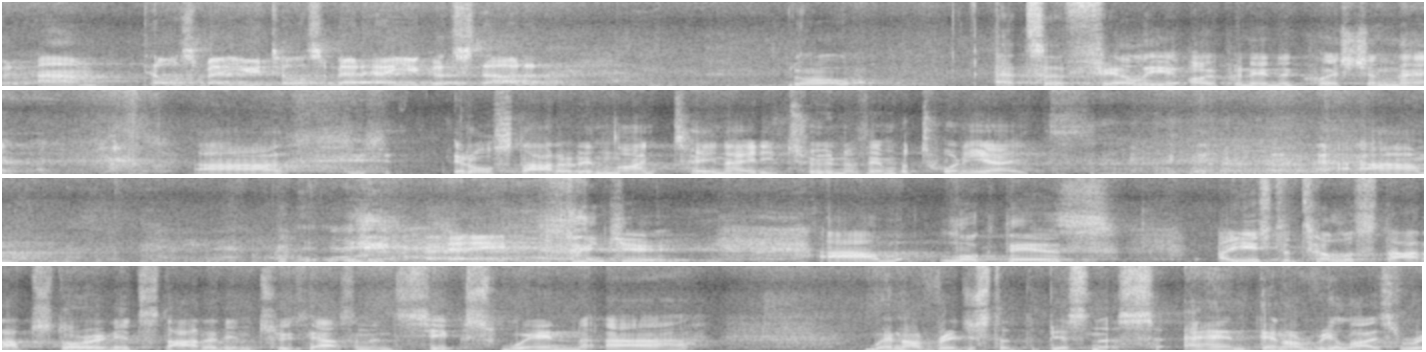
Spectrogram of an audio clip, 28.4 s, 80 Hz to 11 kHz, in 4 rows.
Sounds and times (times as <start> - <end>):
Speech: 0.0 - 3.1, 3.9 - 7.3, 8.1 - 12.5, 13.9 - 17.6, 18.3 - 24.9, 25.6 - 28.4.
